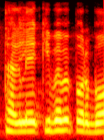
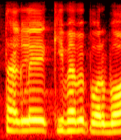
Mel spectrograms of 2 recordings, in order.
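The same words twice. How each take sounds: The two takes are said the same way.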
